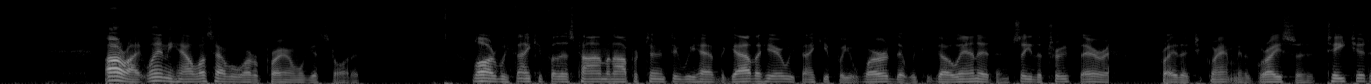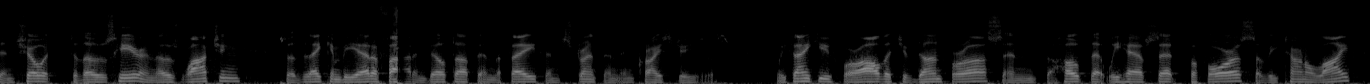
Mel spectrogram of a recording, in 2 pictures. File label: Preaching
